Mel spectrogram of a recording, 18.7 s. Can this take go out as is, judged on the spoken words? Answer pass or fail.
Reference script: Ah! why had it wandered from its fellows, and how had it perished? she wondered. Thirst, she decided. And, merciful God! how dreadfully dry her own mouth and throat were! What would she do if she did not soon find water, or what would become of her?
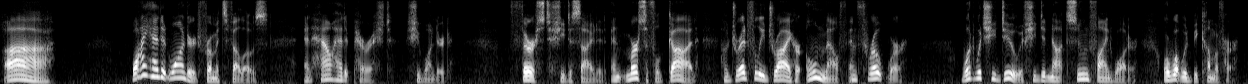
pass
